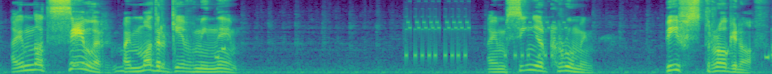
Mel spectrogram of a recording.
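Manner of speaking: put-on proud, stiff broken-English Russian accent; Russian-accented sailor. Sailor correcting the lawyer, proud Russian accent. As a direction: insist on his dignity in a Russian accent.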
